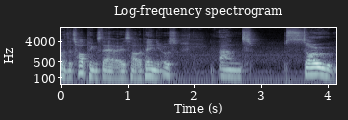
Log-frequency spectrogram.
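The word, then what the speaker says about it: jalapeño: when they were ordering a lot of people in England mostly say JA Lupino because we don't speak Spanish apparently but you see you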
